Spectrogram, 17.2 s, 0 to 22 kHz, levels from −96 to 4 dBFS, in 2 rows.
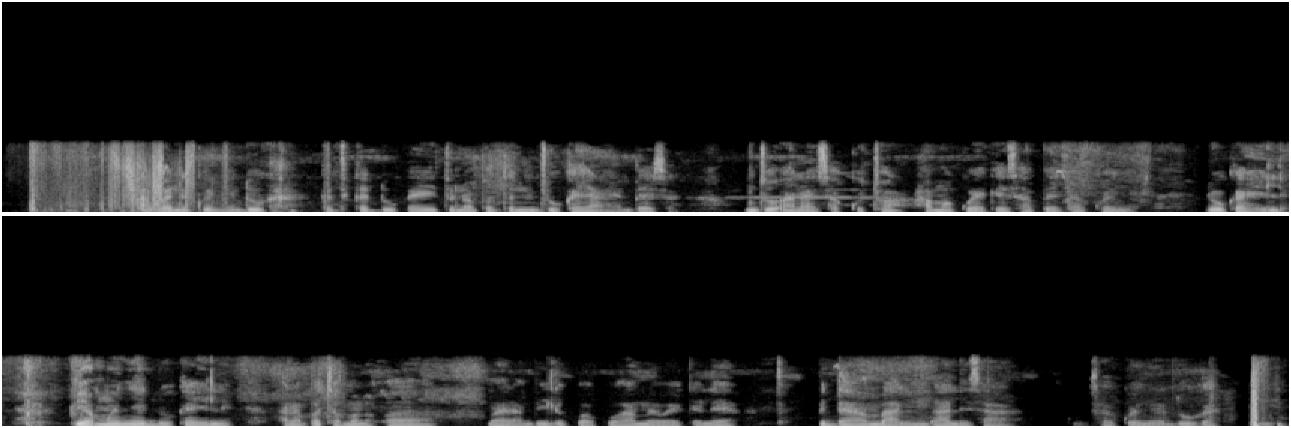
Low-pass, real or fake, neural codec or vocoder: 7.2 kHz; real; none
